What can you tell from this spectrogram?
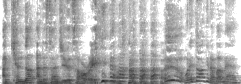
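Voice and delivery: hammy broken English small talk; fake English. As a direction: play a phony English-conversation teacher. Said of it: "エセ英語をちょっと喋り始めた".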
